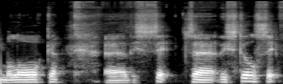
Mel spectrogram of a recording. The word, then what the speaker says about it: Mallorca: york i don't know i pronounce it m a double l o rca mallorca they sit they still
